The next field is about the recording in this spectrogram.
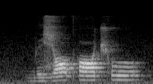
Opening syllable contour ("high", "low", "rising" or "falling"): low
